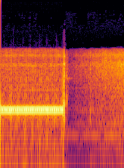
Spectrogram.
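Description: A single steady ringback tone over a phone line as a campus police dispatcher places a call, loud, lasting under a second, then cutting off into quiet line hiss as the call connects, ending with a soft click.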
